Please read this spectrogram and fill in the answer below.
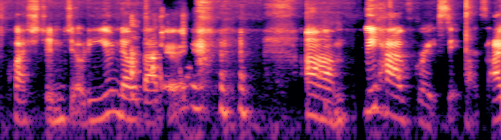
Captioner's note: laughs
